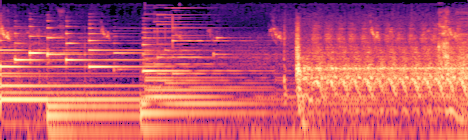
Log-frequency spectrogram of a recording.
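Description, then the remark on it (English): A few seconds of steady ringing tones give way to a car engine cranking: a rapid, rhythmic whirring chug from the starter that keeps turning over without catching. “I'm trying, Robin, but the car won't start.”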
